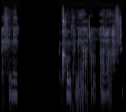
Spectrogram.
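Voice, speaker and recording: An actor playing a shy, protective werewolf in an intimate romantic ASMR roleplay, with a breathy, husky, hesitant and stammering delivery. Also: mid-range voice, monotone, fast, a little mellow, dry recording, clean studio sound, full character voice. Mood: bashful, nervous. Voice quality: husky, breathy, gravelly, often whispering. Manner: hesitant, rambling, stammering, bashful. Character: shy, awkward, protective male werewolf, big and tender.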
